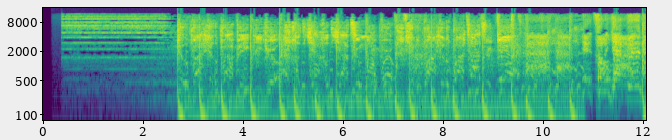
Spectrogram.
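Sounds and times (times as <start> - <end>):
electric bell ringing: 0.4 - 2.8.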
